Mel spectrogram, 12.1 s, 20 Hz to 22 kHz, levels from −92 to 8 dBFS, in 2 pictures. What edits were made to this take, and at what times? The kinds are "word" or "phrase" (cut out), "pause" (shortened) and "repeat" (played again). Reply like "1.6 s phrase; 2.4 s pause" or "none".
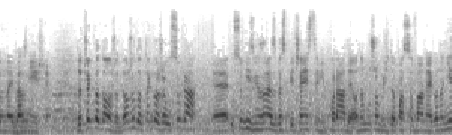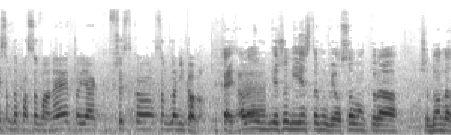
none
